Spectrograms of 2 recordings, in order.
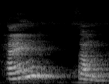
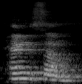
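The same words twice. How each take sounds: First: handsome split into hand, pause, सम; syllable split. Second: Said in the usual way. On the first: Shown as a demonstration. Teacher dividing the word for students, handsome in two beats. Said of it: "the two syllable". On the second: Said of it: "इसका है एक method और".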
